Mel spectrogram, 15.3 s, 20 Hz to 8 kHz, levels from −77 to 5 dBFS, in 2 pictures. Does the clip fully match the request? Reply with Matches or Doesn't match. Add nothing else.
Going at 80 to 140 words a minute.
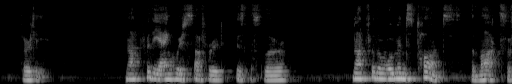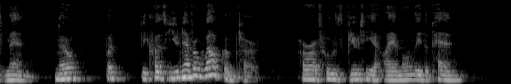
Matches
